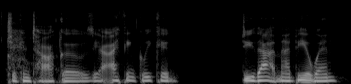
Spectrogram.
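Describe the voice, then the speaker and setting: A woman's voice: low voice, fairly even intonation, brisk, gravelly, warm tone, a little hiss or hum. A woman co-hosting a podcast, talking in a casual, conversational way with her partner. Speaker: podcast co-host.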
